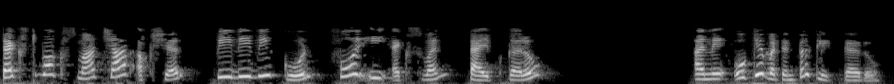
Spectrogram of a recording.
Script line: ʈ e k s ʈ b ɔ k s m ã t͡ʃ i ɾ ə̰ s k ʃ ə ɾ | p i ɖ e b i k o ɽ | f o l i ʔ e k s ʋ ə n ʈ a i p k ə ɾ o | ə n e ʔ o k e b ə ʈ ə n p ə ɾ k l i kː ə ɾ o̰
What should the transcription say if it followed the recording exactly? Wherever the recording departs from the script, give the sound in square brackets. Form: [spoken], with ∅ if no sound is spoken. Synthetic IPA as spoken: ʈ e k s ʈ b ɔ k s m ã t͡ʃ [a] ɾ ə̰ [∅] k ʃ ə ɾ | p i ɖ [i] b i k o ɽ | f o [ɾ] i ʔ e k s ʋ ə n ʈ a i p k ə ɾ o | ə n e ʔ o k e b ə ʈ ə n p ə ɾ k l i kː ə ɾ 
